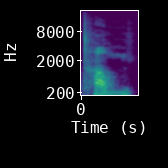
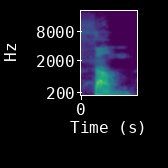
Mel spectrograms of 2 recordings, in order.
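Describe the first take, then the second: First: The word begins with a plain T sound. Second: The word begins with a TH sound. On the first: The speaker calls it wrong. "not tum" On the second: The speaker calls it right. "It's a hard T H"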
